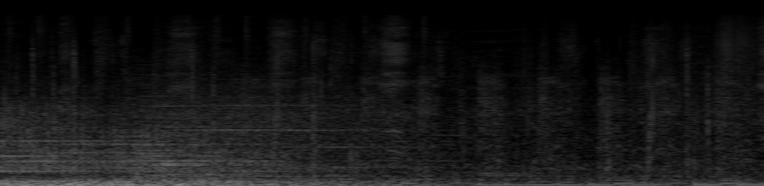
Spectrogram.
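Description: Footsteps run over leaves and earth.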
